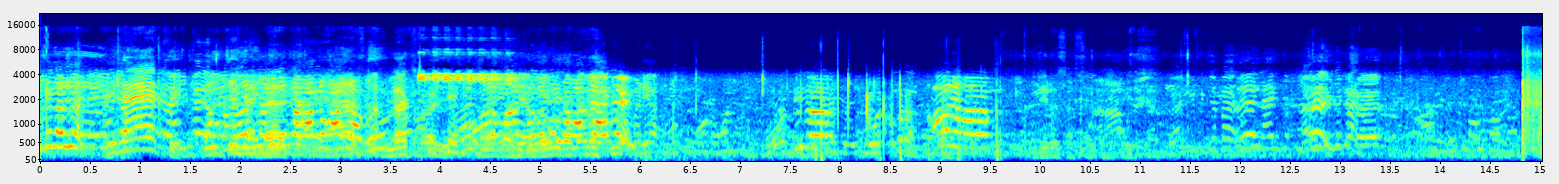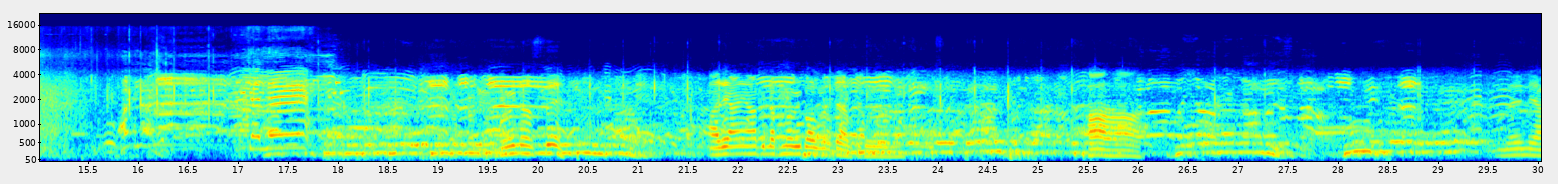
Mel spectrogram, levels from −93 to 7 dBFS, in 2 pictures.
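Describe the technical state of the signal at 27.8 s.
Time-stretched section, 25.53 s to the end at 30.04 s: the sound is slowed to about 0.68 times its pace at unchanged pitch, dragging, likely from software repeating short pieces.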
